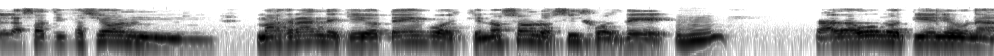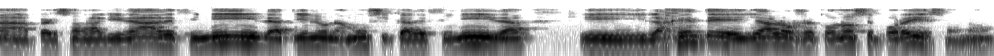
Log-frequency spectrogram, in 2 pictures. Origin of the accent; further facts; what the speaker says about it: Santiago del Estero, Argentina; para representar a nuestro lugar, a nuestra provincia, a Santiago y a su gente, a su pueblo, ¿no? A mi pueblo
